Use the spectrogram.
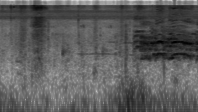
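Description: A white-legged Boston game fowl rooster crows loudly and close by in the last second, following a few quieter shuffles and rustles on a small farm.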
